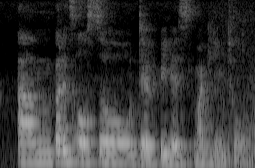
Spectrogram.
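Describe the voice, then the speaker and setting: A woman speaks in a fairly low voice, with audible echo from the room. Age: 20s. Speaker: marketing entrepreneur, digital nomad. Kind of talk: interview. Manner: halting.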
